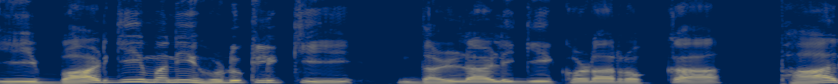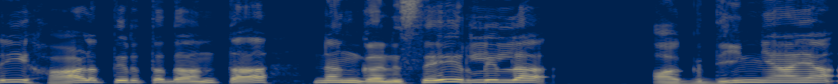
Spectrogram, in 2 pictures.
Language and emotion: Kannada, surprised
